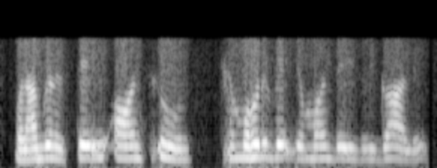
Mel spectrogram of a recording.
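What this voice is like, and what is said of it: Raspy voice. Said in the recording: “Even my voice being raspy”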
